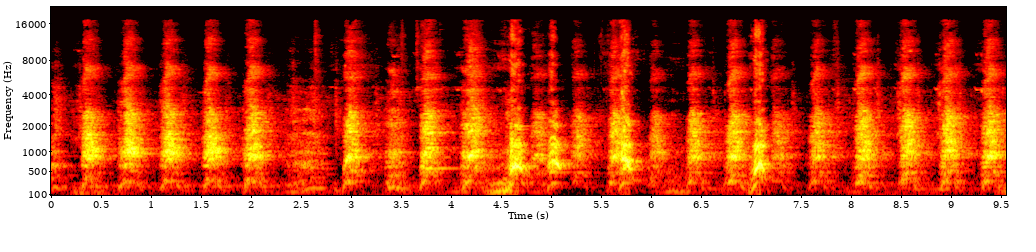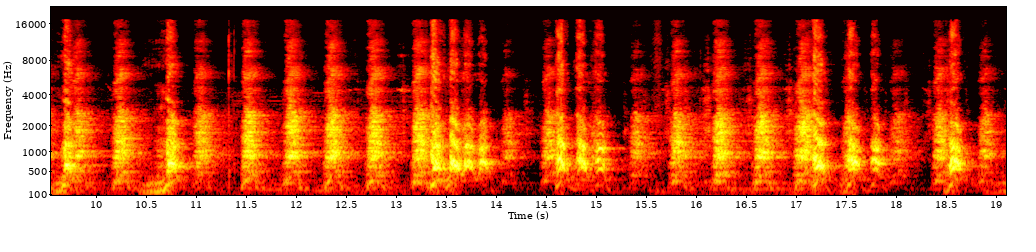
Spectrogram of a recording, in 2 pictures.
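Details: Three-year-old male Lhasa Apso giving a long run of rapid, steady barks, roughly two to three per second, each sharp and mid-pitched, continuing without a break.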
